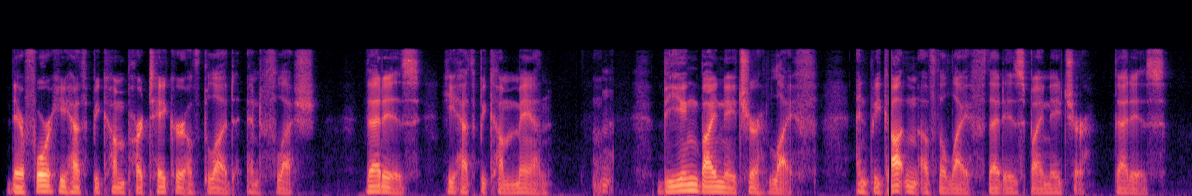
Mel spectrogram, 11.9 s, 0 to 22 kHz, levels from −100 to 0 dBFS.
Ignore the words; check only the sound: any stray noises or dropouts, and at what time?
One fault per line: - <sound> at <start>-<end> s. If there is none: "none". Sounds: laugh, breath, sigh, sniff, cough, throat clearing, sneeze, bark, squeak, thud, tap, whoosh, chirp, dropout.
- laugh at 5.9-6.1 s
- dropout at 8.9-8.9 s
